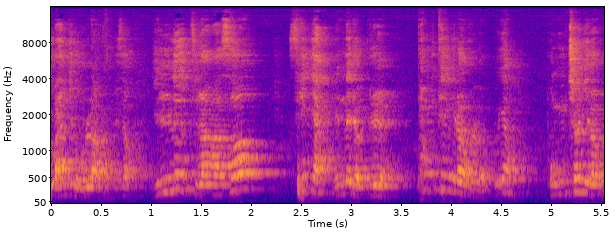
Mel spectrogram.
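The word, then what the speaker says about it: 선양: 왜냐면 이쪽 만주로 올라가서 그래서 일로 들어가서 세냥 옛날에 여기를 평택이라고 불렀고요. 봉천이라고 불렀고 지금은 그러니까 중국 발음으로 세냥이고 보통 우리가 할 때 심양이라고 부르는 지역이에요.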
